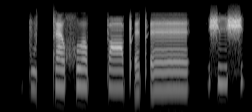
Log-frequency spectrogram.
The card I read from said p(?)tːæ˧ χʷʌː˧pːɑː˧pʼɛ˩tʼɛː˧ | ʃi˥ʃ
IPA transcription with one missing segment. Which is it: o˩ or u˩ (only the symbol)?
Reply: u˩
